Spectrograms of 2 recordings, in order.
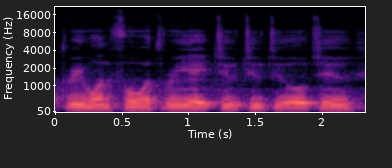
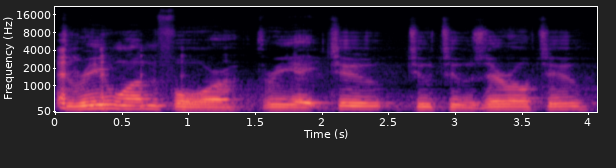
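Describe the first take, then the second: First: The number is said fast. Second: The number is said slowly.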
